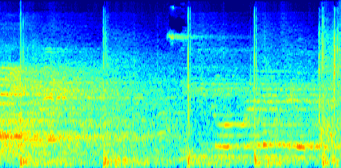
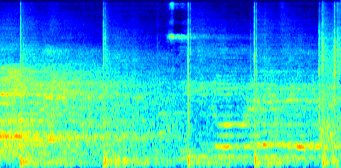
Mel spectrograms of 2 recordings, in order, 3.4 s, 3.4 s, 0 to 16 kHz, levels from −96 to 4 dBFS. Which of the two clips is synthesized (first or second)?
second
